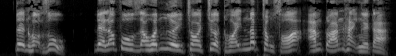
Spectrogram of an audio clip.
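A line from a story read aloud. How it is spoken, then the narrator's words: Bold shout. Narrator (Vietnamese): Hắn liền đánh bạo quát lên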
